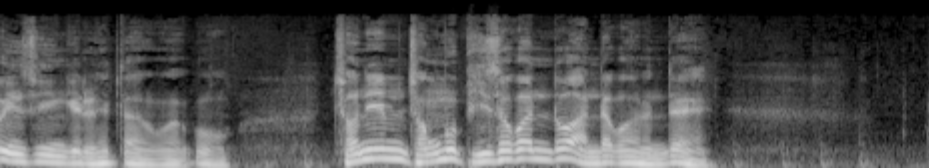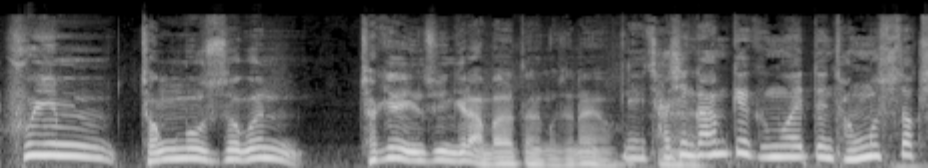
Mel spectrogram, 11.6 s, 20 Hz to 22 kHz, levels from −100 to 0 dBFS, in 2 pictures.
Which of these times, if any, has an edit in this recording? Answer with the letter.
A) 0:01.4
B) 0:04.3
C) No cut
B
